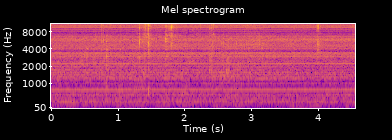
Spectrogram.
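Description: Soft, wet chewing of a tuna sandwich, with a few faint clicks about a second and a half in, over a steady hiss of room noise.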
